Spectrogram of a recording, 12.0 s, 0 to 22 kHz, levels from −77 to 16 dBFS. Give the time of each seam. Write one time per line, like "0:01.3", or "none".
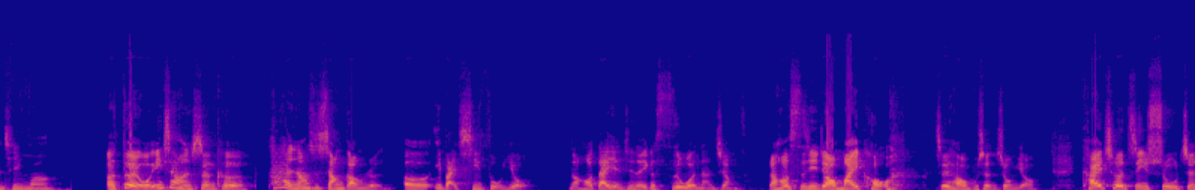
none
